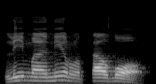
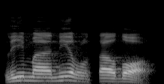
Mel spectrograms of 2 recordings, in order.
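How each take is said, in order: Both takes have the same delivery.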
